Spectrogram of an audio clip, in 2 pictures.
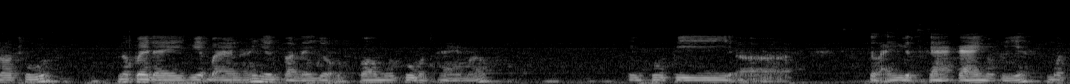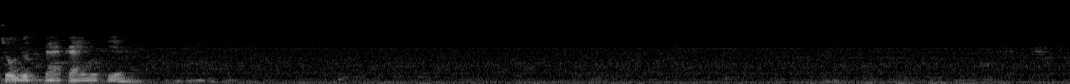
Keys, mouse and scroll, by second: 4.1 click, 9.0-19.0 drag.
